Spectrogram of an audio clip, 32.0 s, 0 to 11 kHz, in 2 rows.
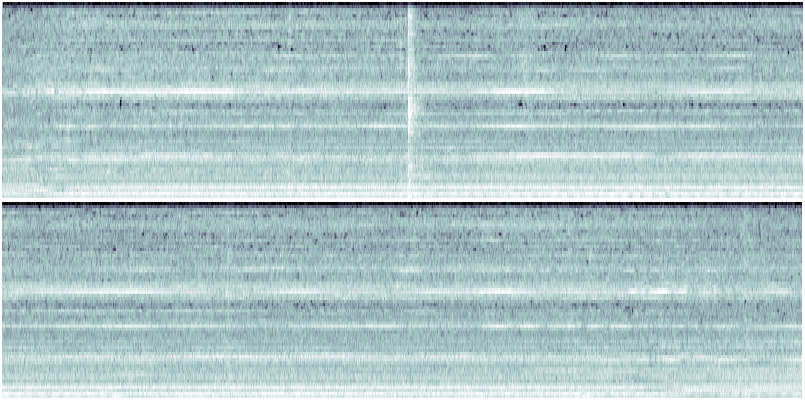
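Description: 1992 Reishauer RZ 362A gear grinding machine running with a steady hum made of several held tones. A sharp click comes about eight seconds in, and two fainter knocks come later.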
